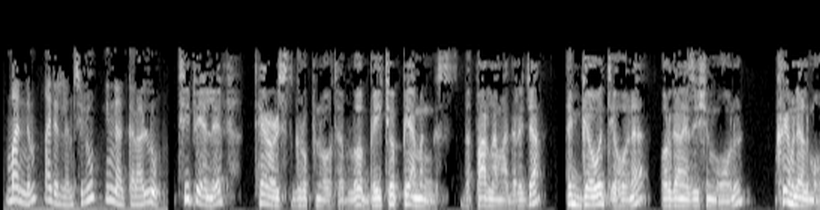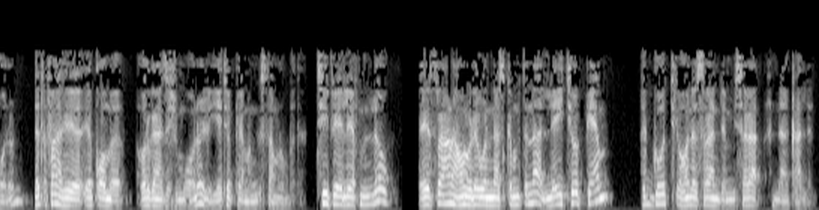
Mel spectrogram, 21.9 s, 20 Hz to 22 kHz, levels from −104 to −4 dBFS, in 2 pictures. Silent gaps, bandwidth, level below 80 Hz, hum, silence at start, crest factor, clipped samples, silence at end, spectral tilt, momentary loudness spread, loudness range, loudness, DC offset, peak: 2.25-2.32 s, 7.47-7.53 s, 16.30-16.51 s; 8.4 kHz; -54 dBFS; none; 0.1 s; 16 dB; under 0.1%; 0.1 s; -5.5 dB/octave; 11 LU; 4 LU; -17 LUFS; under 0.1%; -2 dBFS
